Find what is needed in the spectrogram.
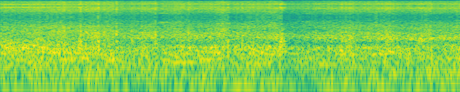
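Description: Steady outdoor city street noise with a low rumble, typical of traffic.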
